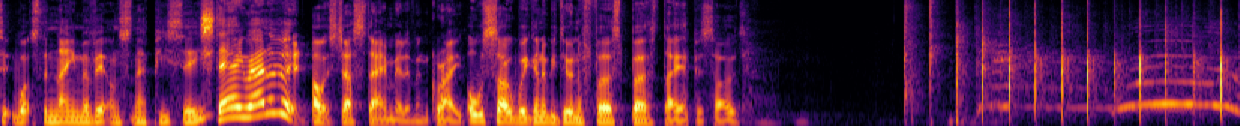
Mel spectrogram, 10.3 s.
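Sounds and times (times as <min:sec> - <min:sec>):
speech: 0:00.0 - 0:06.4
slow half-hearted clapping: 0:07.5 - 0:10.3.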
